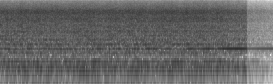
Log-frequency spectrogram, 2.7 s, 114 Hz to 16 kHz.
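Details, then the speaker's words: 1980s Ariston by Colston Electronic 3000 spin dryer, auto pump version, spinning during a hose rinse-out of the tub: steady high whistle over an even rushing spin, cutting off sharply; air through the slit in the middle, normal. "Nice whistle you get. All that whistle is, it's the air going through that little slit in the middle."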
